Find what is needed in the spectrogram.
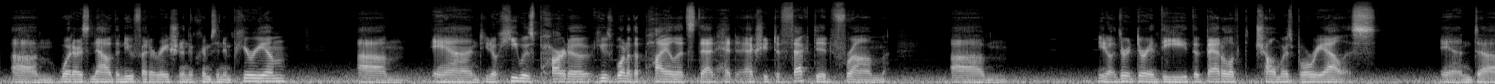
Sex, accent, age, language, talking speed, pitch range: male, American, 30-49, English, 165 wpm, 105-130 Hz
